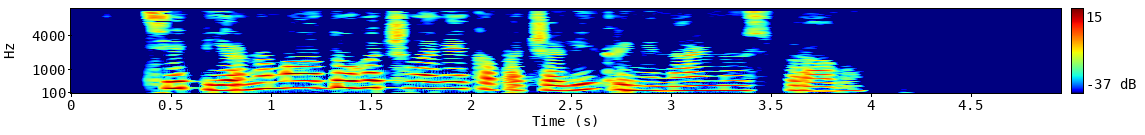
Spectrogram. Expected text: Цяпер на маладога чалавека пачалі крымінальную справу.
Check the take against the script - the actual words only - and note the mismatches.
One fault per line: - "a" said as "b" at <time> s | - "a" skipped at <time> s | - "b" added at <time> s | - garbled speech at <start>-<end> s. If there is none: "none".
none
